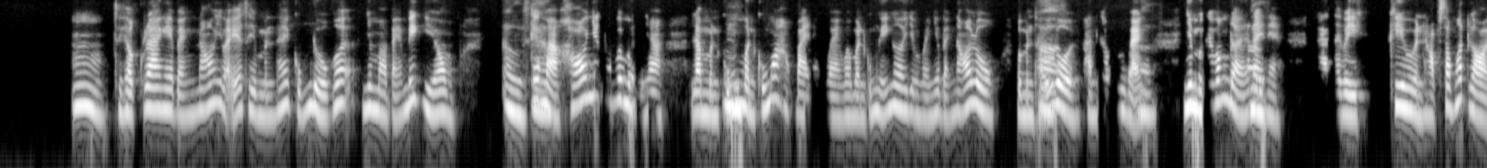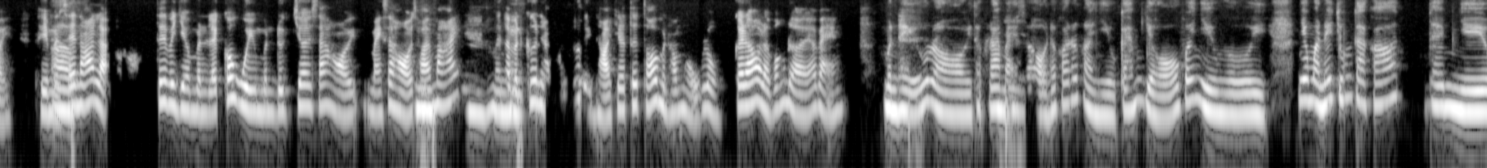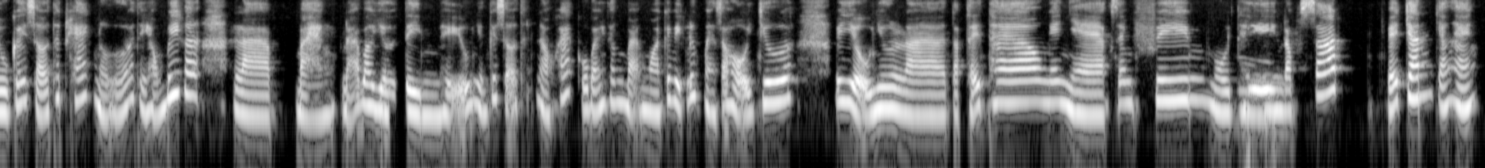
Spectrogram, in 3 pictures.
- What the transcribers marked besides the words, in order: tapping; horn; static; distorted speech; other background noise
- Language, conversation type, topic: Vietnamese, advice, Làm sao để bớt mất tập trung vì thói quen dùng điện thoại trước khi đi ngủ?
